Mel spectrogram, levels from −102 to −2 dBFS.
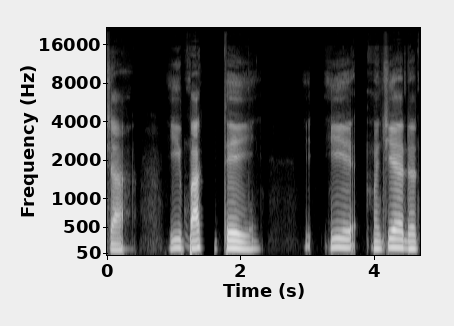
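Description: From 1.41 to 1.63 s the speech smears into a fading buzz, then silence, and resumes with material skipped; the silent stretch marks it as likely a long network dropout.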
